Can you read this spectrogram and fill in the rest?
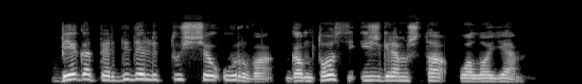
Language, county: Lithuanian, Šiauliai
